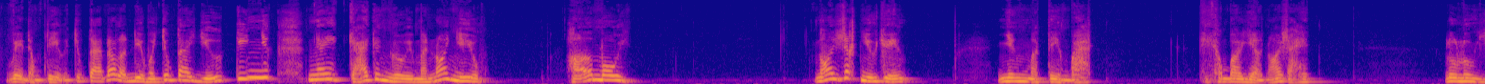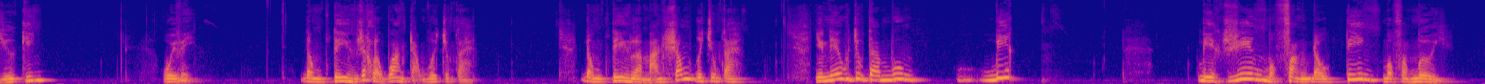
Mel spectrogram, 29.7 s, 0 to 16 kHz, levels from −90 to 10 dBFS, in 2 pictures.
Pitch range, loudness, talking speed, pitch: 125-190 Hz, -20 LUFS, 155 wpm, 145 Hz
